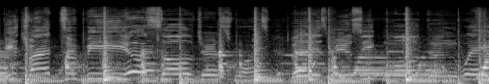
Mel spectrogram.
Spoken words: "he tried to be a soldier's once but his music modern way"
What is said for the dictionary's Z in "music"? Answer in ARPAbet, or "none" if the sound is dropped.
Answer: Z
